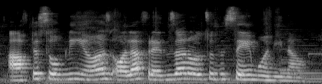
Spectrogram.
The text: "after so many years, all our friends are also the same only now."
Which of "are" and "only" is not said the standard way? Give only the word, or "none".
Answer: only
